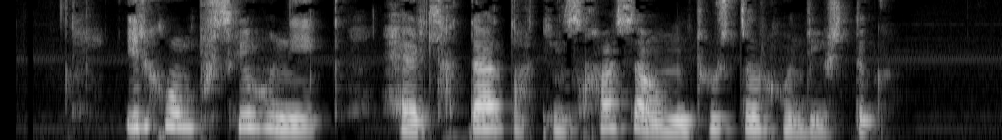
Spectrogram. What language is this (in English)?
Mongolian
